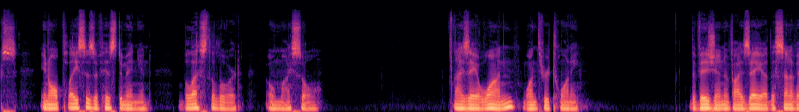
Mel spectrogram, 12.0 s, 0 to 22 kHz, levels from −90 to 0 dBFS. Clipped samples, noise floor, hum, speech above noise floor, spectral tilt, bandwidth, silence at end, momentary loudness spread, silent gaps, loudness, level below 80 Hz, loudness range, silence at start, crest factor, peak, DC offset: under 0.1%; -82 dBFS; none; 63 dB; -6.5 dB/octave; 12 kHz; 0 s; 13 LU; none; -20 LUFS; -38 dBFS; 6 LU; 0 s; 20 dB; -2 dBFS; under 0.1%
